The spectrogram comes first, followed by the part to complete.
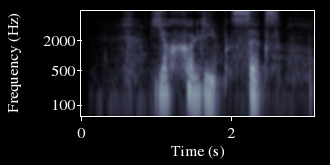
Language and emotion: Russian, angry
